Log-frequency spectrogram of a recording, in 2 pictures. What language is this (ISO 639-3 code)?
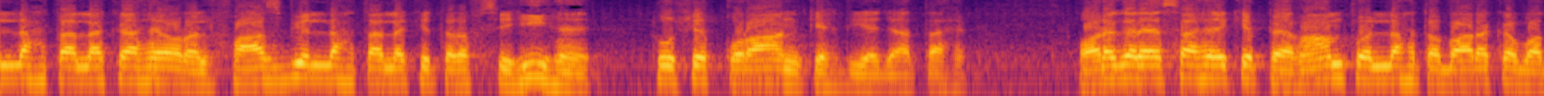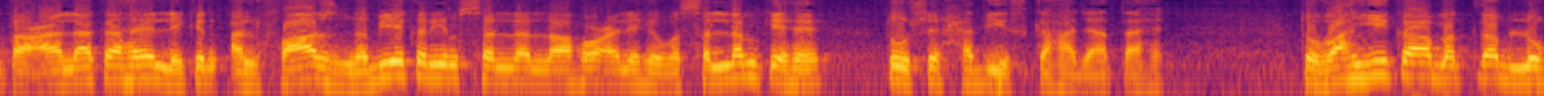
urd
